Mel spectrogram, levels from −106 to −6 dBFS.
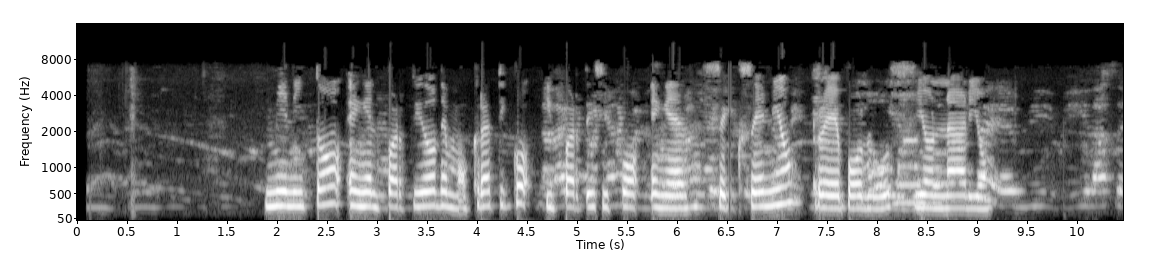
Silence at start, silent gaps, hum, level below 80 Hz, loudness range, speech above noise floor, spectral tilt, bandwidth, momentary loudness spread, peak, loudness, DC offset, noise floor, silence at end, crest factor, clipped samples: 1.9 s; none; none; -62 dBFS; 2 LU; 41 dB; -4 dB/octave; 7.8 kHz; 6 LU; 0 dBFS; -13 LUFS; under 0.1%; -54 dBFS; 0 s; 14 dB; under 0.1%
